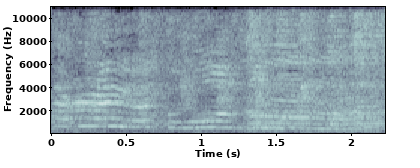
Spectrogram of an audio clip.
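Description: Young children's voices talking and calling out over music playing in the background.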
